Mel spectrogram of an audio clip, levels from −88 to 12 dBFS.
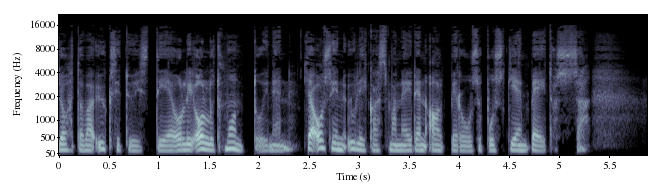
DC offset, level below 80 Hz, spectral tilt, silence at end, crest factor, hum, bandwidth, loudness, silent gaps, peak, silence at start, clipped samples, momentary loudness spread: under 0.1%; -66 dBFS; -6 dB/octave; 0.35 s; 20 dB; none; 16 kHz; -21 LUFS; none; -2 dBFS; 0 s; under 0.1%; 11 LU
